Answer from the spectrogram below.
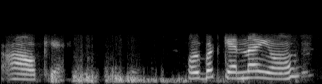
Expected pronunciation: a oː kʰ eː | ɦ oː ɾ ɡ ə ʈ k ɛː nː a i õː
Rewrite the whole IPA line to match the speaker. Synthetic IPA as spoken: a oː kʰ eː | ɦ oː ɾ b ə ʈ k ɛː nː a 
